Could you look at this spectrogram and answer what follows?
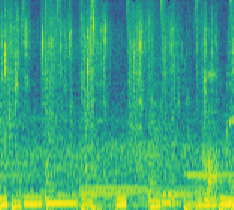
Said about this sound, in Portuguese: Mais um bocadinho de água.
